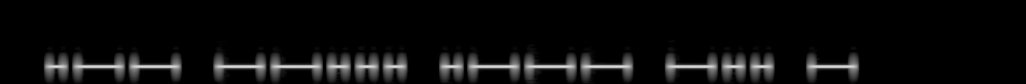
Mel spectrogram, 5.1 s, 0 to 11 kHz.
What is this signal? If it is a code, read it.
Morse code, heard as a keyed tone, about 17 wpm, 700 Hz. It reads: W7JDT
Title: USA Callsign DE Callsign - 5 Characters - 17wpm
